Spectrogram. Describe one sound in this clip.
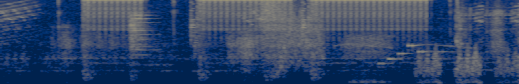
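A video game chain launcher fires with a rapid metallic rattle.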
